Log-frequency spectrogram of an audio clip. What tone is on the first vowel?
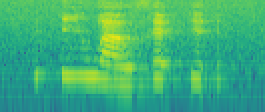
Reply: high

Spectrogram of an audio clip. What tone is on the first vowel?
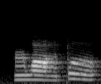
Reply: low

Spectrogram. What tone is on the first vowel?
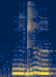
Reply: low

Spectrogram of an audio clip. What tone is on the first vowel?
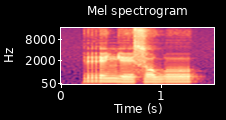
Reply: high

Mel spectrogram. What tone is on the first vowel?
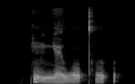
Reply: falling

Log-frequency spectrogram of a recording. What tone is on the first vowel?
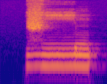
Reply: low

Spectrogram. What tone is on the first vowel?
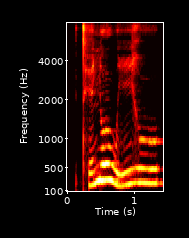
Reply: rising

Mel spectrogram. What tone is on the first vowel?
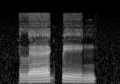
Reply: rising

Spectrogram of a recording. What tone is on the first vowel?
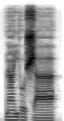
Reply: high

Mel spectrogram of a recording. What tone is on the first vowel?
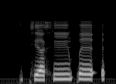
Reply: low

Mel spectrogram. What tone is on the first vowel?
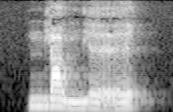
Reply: falling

